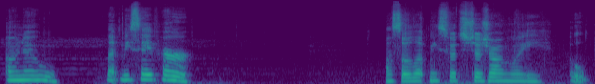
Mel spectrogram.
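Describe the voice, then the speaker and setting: A video game streamer giving casual, off-the-cuff gameplay commentary in a creaky voice. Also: mid-range voice, slow pace, darkish tone.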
